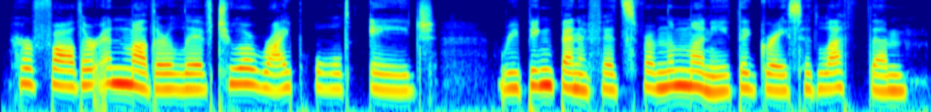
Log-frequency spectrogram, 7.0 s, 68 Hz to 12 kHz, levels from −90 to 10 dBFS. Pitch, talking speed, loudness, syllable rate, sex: 210 Hz, 170 wpm, -16 LUFS, 4.8 syllables/s, female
